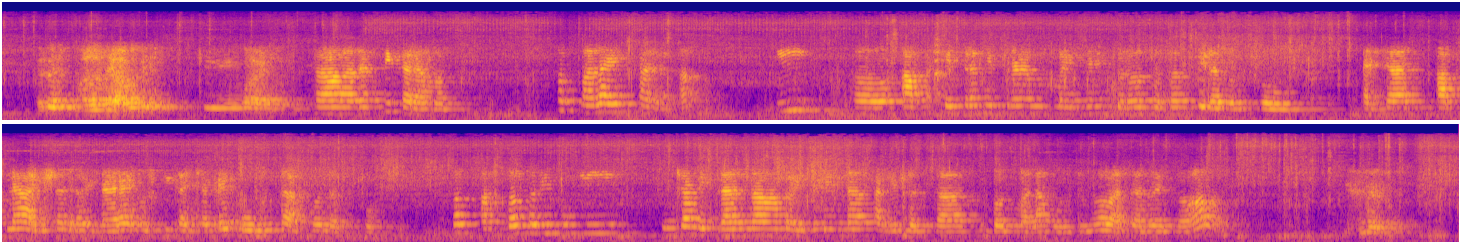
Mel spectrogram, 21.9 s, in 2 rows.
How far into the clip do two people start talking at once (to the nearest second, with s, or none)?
none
